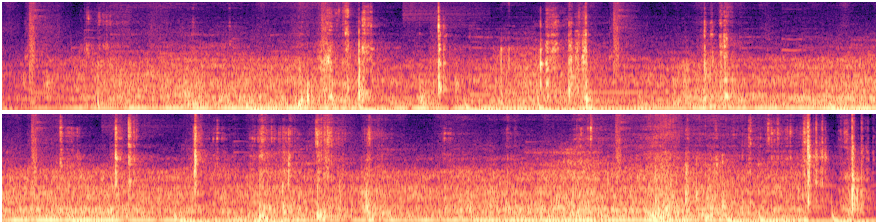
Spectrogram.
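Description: Scattered small clicks and light scrapes of a wall receptacle and its wires being handled against a metal electrical box, over a steady low hum.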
